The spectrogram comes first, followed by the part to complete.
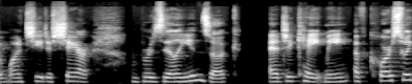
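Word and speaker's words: Zouk: So, it's pronounced zuk.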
